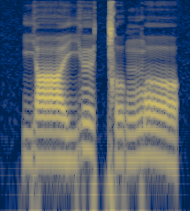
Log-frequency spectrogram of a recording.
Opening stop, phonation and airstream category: click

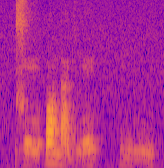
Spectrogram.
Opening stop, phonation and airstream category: implosive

